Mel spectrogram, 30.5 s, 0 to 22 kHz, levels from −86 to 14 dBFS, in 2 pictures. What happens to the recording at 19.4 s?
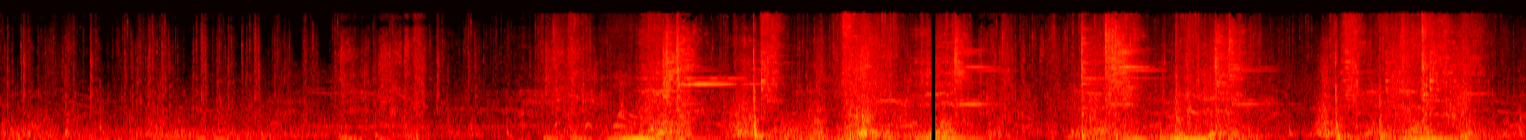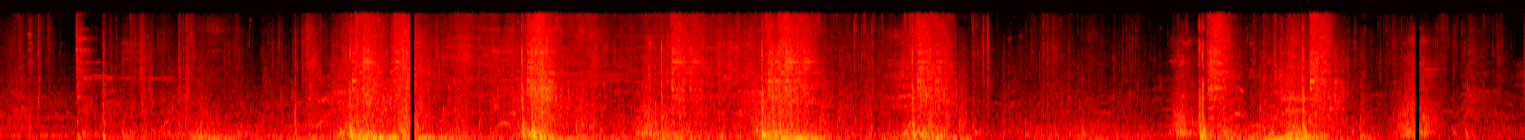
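At 19.35 to 19.40 s the sound drops out completely for 50 ms, a gap between chunks. The audio was split into blocks, which fits a 10-second chunk size, and silence was inserted at the join instead of the next block following on immediately. Nothing is missing; the sound simply stops and resumes, giving a short hole with abrupt edges. On a waveform it is a flat near-silent strip with square ends, and on a spectrogram a clean vertical blank band across all frequencies.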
